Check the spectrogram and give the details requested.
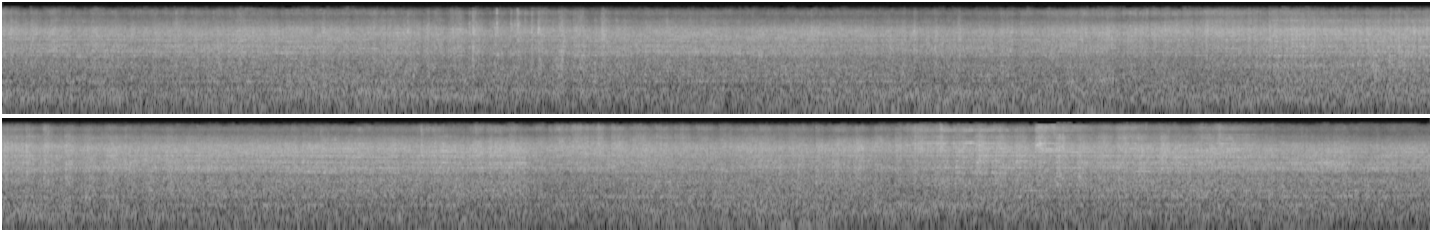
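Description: Union Pacific freight cars, boxcars and autoracks, rolling past close by: a steady, continuous rumble of steel wheels on the rails.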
